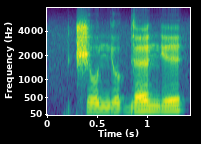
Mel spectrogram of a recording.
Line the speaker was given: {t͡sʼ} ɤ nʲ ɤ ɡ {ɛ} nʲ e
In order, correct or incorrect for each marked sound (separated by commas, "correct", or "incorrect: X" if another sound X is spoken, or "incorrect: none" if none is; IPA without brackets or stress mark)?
incorrect: t͡ʃ, correct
